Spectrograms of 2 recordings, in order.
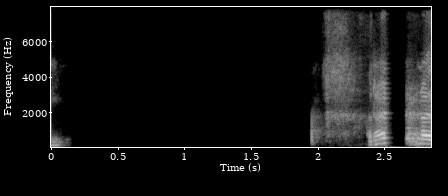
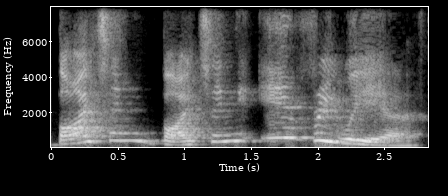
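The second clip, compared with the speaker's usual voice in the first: biting everywhere, up high and louder; high sing-song; 11 semitones higher, 6 dB louder than usual. A narrator's reading. Reader chants the biting line to children, high and sing-song.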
